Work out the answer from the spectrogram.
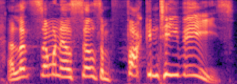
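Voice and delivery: high-pitched, fed-up outburst; exasperated climax. Real, not acted. Ending the Best Buy rebuttal, exasperated outburst. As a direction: hit the rant's peak in high exasperation.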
